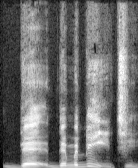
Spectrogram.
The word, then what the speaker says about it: De Medici: De Medici. You got to say it like that.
